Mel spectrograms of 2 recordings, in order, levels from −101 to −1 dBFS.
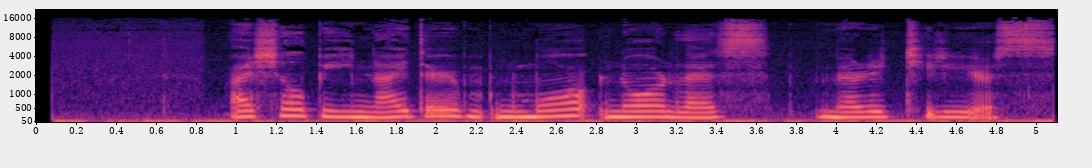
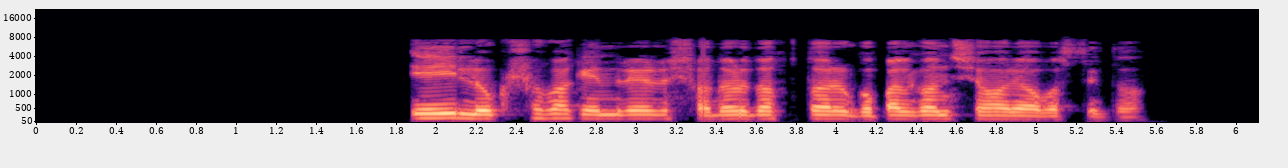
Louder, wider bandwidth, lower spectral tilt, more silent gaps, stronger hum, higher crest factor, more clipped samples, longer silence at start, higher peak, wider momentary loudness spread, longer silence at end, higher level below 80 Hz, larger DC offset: second, -29 LUFS vs -18 LUFS; first, 15.5 kHz vs 7.6 kHz; about the same, -5.5 dB/octave vs -6 dB/octave; second, none vs 3.81-3.85 s; neither; about the same, 14 dB vs 18 dB; neither; second, 0.1 s vs 1.9 s; second, -16 dBFS vs -2 dBFS; about the same, 19 LU vs 17 LU; second, 0 s vs 0.6 s; first, -42 dBFS vs -64 dBFS; neither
